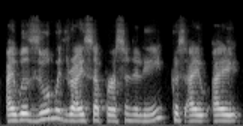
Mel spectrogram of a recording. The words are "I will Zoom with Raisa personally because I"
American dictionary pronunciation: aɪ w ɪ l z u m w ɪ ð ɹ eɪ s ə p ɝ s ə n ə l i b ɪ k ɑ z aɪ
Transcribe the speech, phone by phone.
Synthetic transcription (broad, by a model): aɪ w ɪ l z u m w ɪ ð ɹ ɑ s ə p ɝ s ə n ə l i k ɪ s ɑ aɪ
